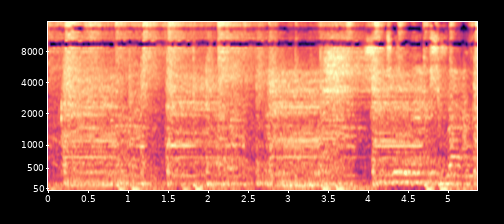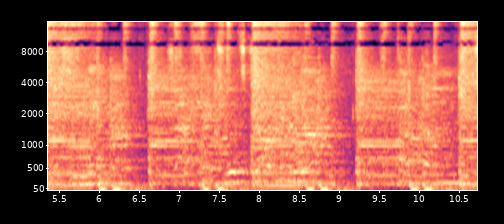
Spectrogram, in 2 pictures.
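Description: Live rock band playing a song loudly: electric guitars, bass and drums, with a regular kick-drum beat under the guitars, recorded from the audience.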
